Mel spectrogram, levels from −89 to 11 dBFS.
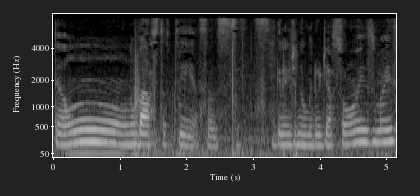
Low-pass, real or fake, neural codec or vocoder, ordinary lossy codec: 7.2 kHz; real; none; MP3, 32 kbps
